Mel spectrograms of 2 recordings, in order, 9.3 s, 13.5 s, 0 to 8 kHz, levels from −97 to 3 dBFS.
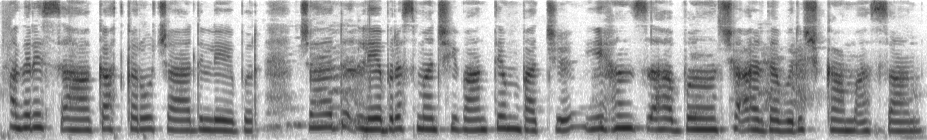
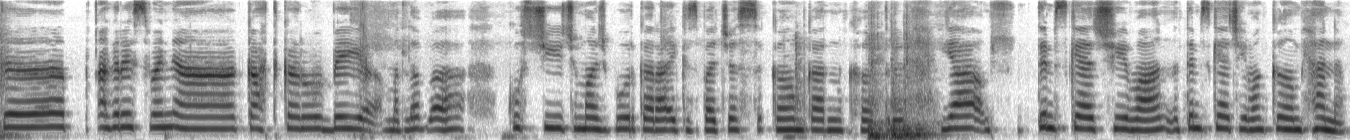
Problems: none marked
